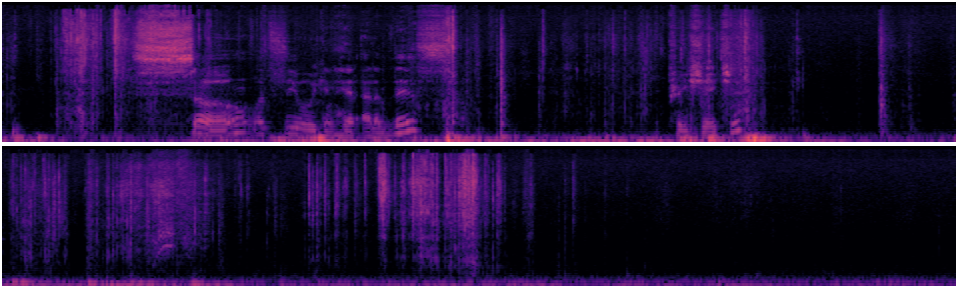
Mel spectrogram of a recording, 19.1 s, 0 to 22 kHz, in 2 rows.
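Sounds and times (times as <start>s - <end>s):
card packaging tearing and crinkling: 0.5s - 2.4s, 5.6s - 7.5s, 9.6s - 12.0s, 12.6s - 15.3s.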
